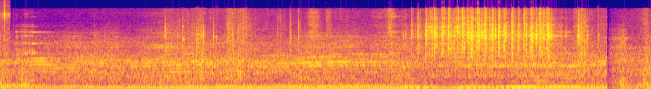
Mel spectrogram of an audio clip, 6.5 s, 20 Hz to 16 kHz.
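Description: Worn clutch basket of a 2006 Suzuki SV1000 being rocked by hand, metal on metal, with a few light clicks and then a dense, rapid rattle from about four seconds in to five and a half. The rattle comes from the loose damper springs and play in the basket's gear, the wear behind the bike's clutch noise and vibration.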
